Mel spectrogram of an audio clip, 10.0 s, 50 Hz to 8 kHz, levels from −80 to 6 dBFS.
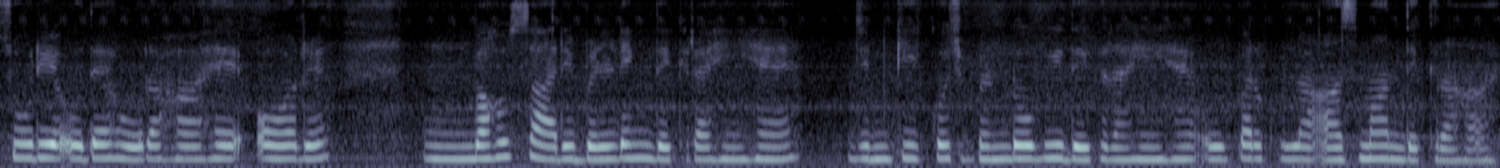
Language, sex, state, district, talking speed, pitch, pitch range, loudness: Hindi, female, Bihar, Muzaffarpur, 155 wpm, 225 Hz, 220-235 Hz, -27 LUFS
